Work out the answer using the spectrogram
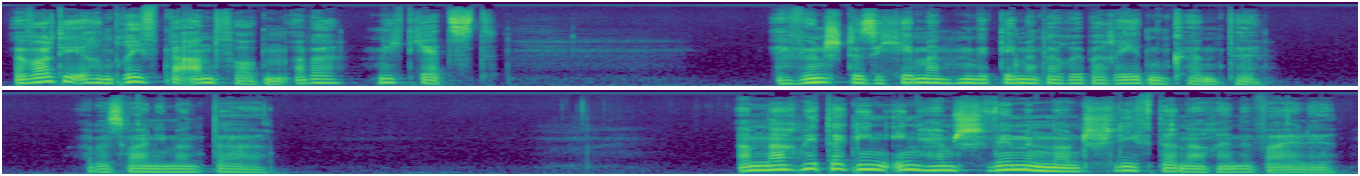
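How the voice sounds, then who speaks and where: A male narrator reads literary prose for a radio drama in a measured, sober manner. His voice is mid-pitched and recorded very dry. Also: lively intonation, darkish tone, no echo.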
